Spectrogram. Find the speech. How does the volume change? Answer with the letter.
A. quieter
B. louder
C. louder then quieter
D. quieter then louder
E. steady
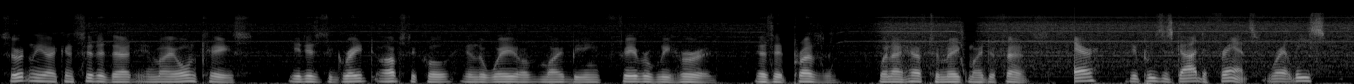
E.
